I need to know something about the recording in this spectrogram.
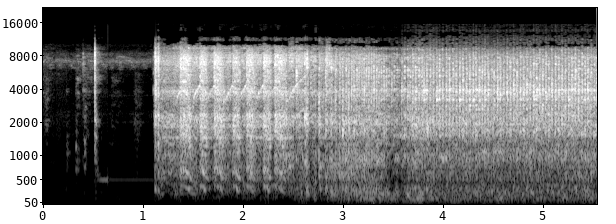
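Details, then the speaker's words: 2012 Mitsubishi Strada diesel after a DIY repair for hard starting, with a glow plug fault suspected and no check-engine light: after a second of quiet it catches at once with a few rough pulses, then settles into a steady, even run. A normal start. "so ayan mga idol naandar na siya mga idol"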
